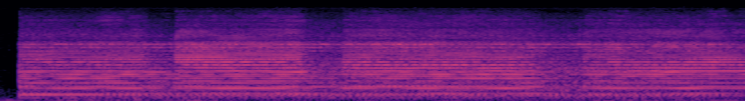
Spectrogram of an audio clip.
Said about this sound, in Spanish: Sonido de bocinas de los tractores que se han escuchado en muchos puntos de la geografía foral, pero con especial impacto en Pamplona por aquello de ver esas imágenes pues tampoco habituales de tractores colapsando el centro de la capital.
